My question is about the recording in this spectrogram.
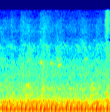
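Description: An engine idling steadily, a low, rapid, even pulsing.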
